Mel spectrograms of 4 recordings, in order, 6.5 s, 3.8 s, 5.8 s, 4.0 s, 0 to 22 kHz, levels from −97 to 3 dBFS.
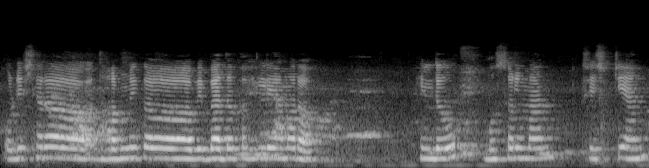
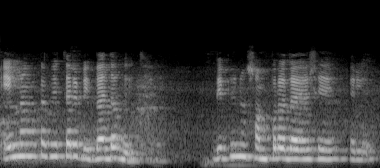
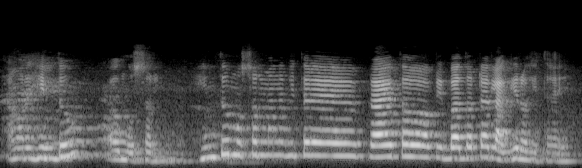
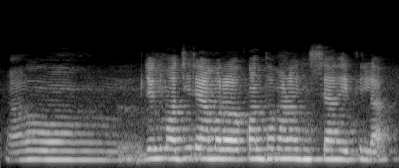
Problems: none marked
